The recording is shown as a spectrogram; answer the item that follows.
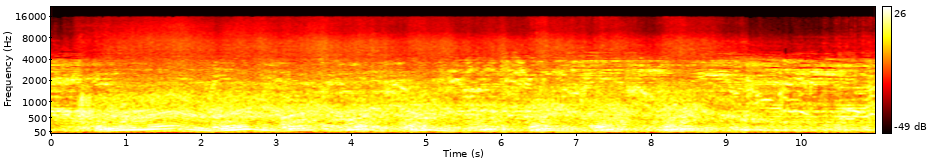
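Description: Airboat engine and propeller revving up and down over and over as the throttle is worked to move and turn the boat on a ramp.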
